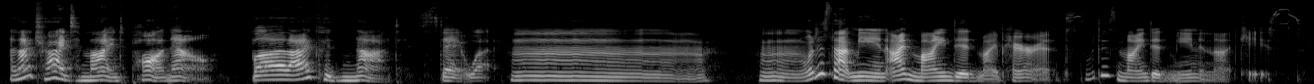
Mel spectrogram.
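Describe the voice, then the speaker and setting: Woman, elementary teacher, bright medium voice, animated read-aloud delivery with dramatic emphasis. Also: mid-range voice. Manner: encouraging, checks understanding with questions. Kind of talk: expressive picture-book read-aloud with teaching asides.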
